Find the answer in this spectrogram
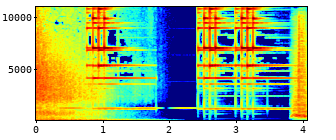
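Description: Subscribe-button animation sound effects: a low boom that fades over about two seconds, bright bell-like dings about a second in and twice more near the end, then a short pop.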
